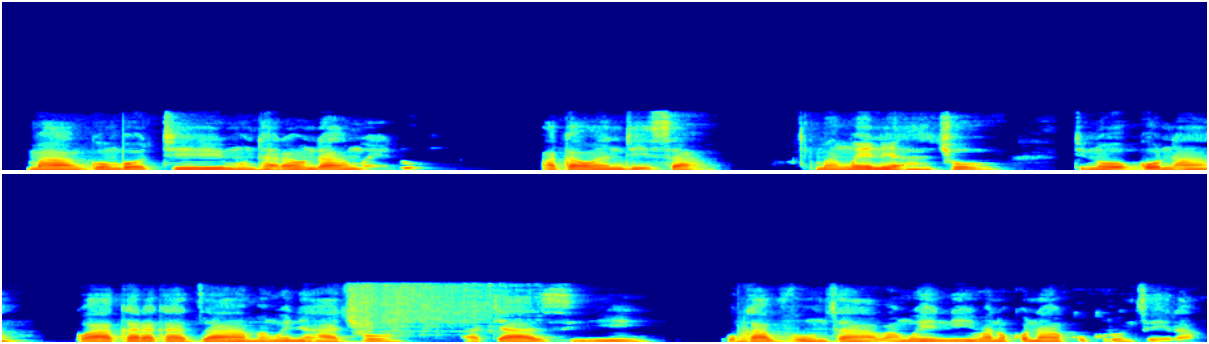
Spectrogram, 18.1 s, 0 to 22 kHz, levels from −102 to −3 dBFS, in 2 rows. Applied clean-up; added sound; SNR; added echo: classical method log-MMSE.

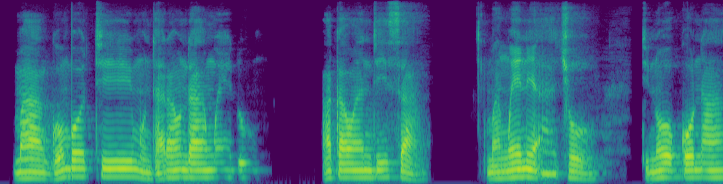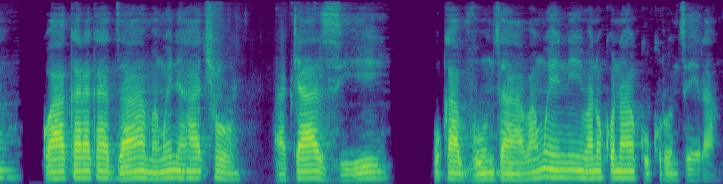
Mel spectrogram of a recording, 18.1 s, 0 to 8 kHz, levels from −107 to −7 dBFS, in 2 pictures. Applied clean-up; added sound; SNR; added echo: neural mask model Resemble Enhance denoiser.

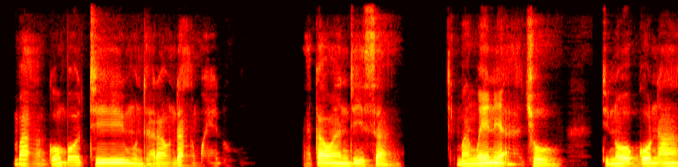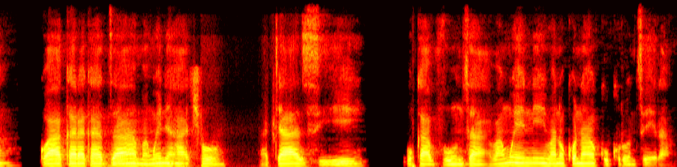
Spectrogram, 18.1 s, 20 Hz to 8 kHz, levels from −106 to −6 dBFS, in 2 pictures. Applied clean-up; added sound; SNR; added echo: neural mask model DeepFilterNet 3.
